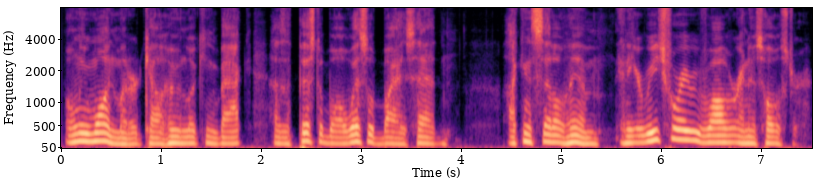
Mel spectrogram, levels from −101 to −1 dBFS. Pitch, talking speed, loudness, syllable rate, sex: 140 Hz, 215 wpm, -17 LUFS, 6.3 syllables/s, male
